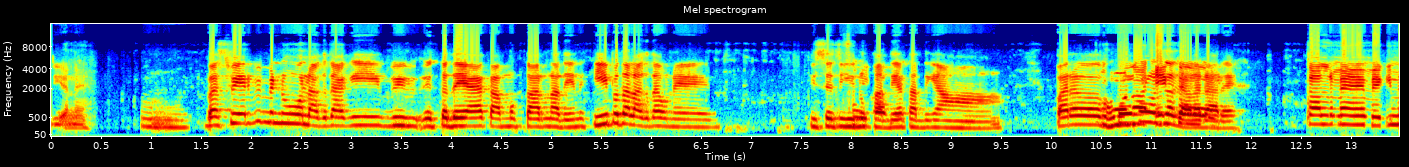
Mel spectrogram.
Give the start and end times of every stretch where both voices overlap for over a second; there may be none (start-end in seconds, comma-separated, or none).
none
